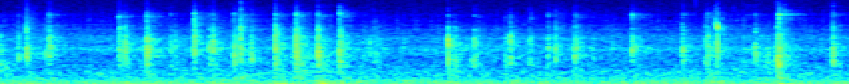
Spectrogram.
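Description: Typing on a computer keyboard: a steady run of quick, irregular key clicks.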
